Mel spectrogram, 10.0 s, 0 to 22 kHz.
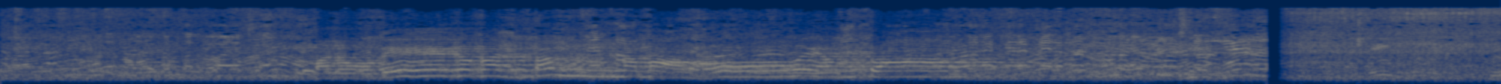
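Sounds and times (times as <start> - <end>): crowd chatter: 0.0 - 10.0
street noise: 0.0 - 10.0.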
